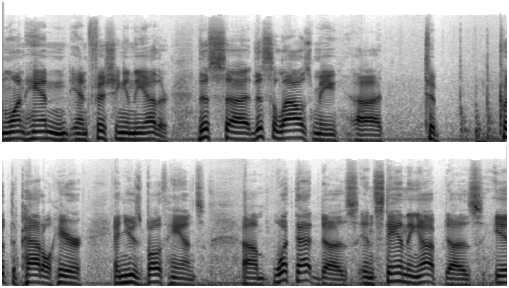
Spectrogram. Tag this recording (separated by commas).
Speech, Rowboat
